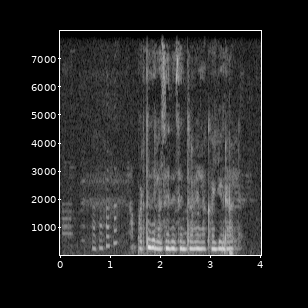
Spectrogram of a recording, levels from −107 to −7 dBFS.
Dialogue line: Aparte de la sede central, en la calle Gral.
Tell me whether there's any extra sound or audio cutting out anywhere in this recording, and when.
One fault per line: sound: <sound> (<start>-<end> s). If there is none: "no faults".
sound: laugh (0.6-1.2 s)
